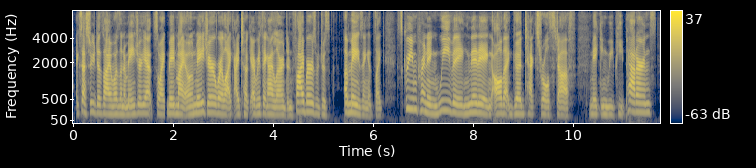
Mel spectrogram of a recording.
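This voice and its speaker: Speaking briskly with few pauses, a young Hong Kong woman guests on a podcast, keeping the interview chat relaxed and full of "like" fillers. Her lowish voice is clear and resonant, captured at studio quality without echo.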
